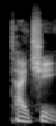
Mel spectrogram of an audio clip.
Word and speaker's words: tai chi: Tai chi.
